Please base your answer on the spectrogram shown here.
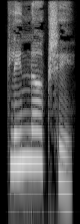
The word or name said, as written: ಕ್ಲಿನ್ನಾಕ್ಷ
